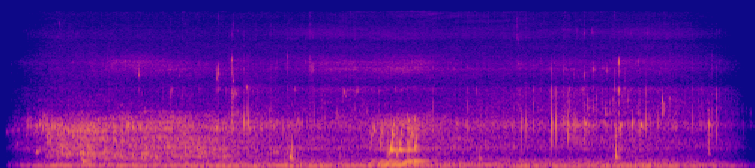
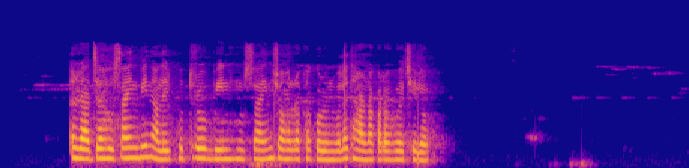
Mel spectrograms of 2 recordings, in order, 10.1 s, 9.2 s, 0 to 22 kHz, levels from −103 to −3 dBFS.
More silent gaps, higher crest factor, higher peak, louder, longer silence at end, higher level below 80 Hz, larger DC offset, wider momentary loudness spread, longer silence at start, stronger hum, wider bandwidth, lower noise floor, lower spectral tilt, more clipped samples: neither; first, 26 dB vs 20 dB; second, -14 dBFS vs -2 dBFS; second, -41 LUFS vs -20 LUFS; second, 0.25 s vs 3.45 s; first, -48 dBFS vs -58 dBFS; neither; first, 15 LU vs 7 LU; second, 0.2 s vs 0.95 s; neither; first, 16.5 kHz vs 7.4 kHz; second, -61 dBFS vs under -90 dBFS; about the same, -7.5 dB/octave vs -7.5 dB/octave; neither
